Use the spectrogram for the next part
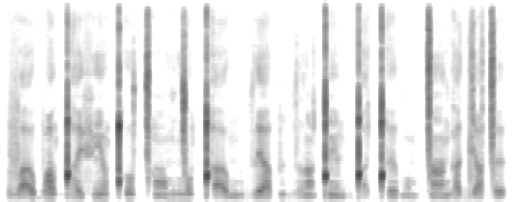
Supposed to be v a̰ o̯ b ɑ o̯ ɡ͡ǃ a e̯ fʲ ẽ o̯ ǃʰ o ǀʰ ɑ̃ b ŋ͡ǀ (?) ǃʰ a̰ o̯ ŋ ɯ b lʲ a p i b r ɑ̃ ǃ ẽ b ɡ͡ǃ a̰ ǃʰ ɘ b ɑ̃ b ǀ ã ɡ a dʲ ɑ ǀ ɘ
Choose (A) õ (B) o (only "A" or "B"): B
